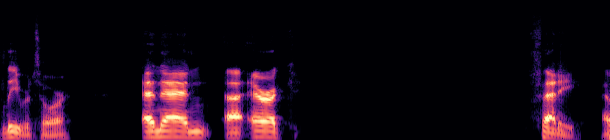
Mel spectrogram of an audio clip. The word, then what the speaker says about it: Liberatore: I always want to say Liberatore, but it's just Liberatore.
